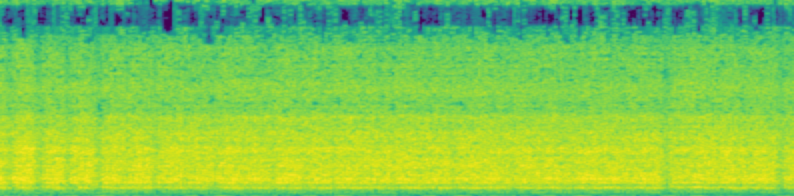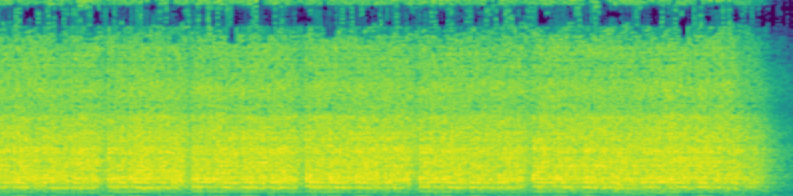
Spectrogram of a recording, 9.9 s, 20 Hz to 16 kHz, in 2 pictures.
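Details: Car engine unstarted in about 20 years, scan tool showing coolant temperature zero and a pump sounding unhealthy: steady cranking about three turns a second with faint catches, never running. Owner suspects it is cold and needs some throttle; unconfirmed.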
